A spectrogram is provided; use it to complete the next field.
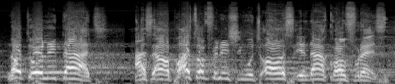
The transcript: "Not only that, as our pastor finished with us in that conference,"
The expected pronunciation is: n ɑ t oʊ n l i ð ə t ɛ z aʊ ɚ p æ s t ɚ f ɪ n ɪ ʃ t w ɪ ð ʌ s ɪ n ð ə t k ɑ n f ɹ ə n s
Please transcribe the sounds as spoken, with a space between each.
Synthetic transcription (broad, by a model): n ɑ t oʊ n l i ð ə t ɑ s aʊ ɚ p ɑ s t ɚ f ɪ n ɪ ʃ w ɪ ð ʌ s ɪ n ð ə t k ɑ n f ɹ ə n s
